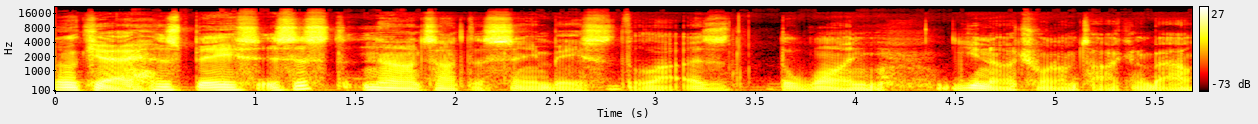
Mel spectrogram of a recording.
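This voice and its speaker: A man's very deep, low voice with vocal fry and a bright, sharp tone, at a fairly quick pace, with very wide pitch swings and big swings in loudness. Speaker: gaming youtuber. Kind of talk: gameplay commentary. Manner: fast; casual, halting with self-corrections.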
